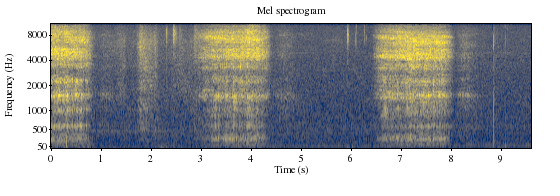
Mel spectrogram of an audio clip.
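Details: Shirtless adult man snoring during sleep, tagged with sleep apnea: loud, rough snores with quieter breaths between, about 17 breaths a minute.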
